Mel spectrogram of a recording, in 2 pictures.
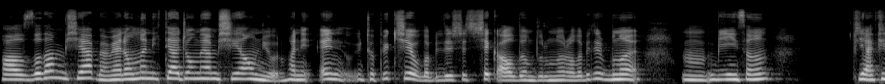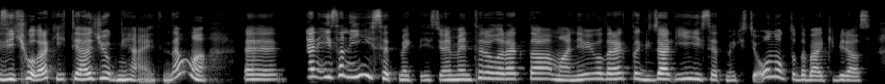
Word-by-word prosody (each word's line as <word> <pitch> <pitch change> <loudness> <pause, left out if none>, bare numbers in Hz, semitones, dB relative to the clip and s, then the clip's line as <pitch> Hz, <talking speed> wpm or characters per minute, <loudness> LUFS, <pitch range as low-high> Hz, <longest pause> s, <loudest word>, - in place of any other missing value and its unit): fazladan 245 +6 +1
bir 265 - -3
şey 285 +2 0
yapmıyorum. 220 -7 +1
Yani, 230 +2 +3
onların 275 +2 +2
ihtiyacı 270 +1 0
olmayan 270 0 +1
bir 250 - +1
şeyi 260 0 0
almıyorum. 215 -7 +1
Hani, 220 -1 -1
en 245 0 +2 0.2
ütopik 245 +4 -7
şey 270 -2 +3
olabilir, 185 -1 -3
işte, 205 +2 -5
çiçek 230 +4 -2
aldığım 190 0 0
durumlar 190 +1 -2
olabilir. 220 +5 -3
Buna, 235 0 +3 0.4
ımm, 210 +1 0
bir 225 - -1
insanın 230 +2 +2 0.8
ya 235 -3 +3
fiziki 240 +3 +2
olarak 245 +3 +4
ihtiyacı 250 +3 +2
yok 265 - +2
nihayetinde 210 -1 -1
ama, 205 -4 +2 0.3
eee, 230 0 -1 0.2
hani, 360 -1 +4
insan 345 +4 +1
iyi 390 +6 +3
hissetmek 235 - -1
de - - -9
istiyor. 205 +1 -4
Yani, 215 - +2
mental 225 +5 0
olarak 255 -1 0
da 260 -1 +2
manevi 215 +3 0
olarak 260 +1 +1
da 265 - -1
güzel, 245 +2 +3
iyi 255 +1 0
hissetmek 215 -5 -5
istiyor. 450 +4 -6
O 355 - -1
noktada 235 - -3
belki 195 -1 -3
biraz, 185 -2 -4
235 Hz, 185 wpm, -20 LUFS, 210-260 Hz, 0.8 s, olarak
